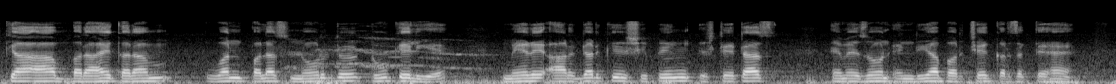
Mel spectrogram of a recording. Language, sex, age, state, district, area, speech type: Urdu, male, 18-30, Bihar, Purnia, rural, read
